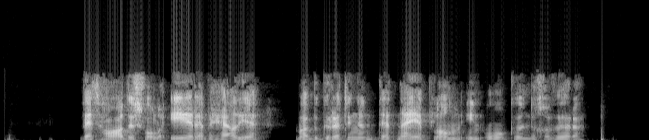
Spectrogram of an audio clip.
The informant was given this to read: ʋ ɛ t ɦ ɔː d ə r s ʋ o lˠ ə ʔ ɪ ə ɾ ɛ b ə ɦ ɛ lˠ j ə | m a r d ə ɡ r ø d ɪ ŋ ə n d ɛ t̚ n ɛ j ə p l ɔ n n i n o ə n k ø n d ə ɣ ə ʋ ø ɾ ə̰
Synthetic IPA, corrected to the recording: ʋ ɛ t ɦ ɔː d ə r s ʋ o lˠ ə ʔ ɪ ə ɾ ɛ b ə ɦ ɛ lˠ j ə | m a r b ə ɡ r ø t ɪ ŋ ə n d ɛ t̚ n ɛ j ə p l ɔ n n i n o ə n k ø n d ə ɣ ə ʋ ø ɾ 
